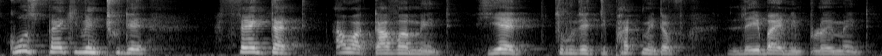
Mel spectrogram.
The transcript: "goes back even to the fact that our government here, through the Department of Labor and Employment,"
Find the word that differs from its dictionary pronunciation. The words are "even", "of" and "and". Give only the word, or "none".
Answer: of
